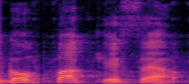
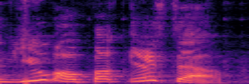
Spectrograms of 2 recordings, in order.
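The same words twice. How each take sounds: First: Said in the usual way. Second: "You" hit high, then falling away; retold comeback with a high, emphatic "You"; stress on YOU. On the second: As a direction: throw it straight back, punching "You". Retort thrown straight back.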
